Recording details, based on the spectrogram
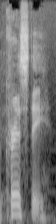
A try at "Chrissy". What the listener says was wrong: There's no T. It's just Chrissy.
